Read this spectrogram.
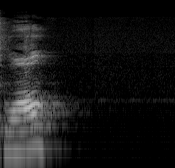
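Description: A man shouts out loudly nearby.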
